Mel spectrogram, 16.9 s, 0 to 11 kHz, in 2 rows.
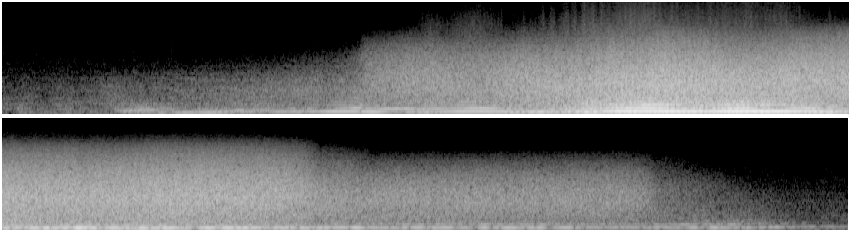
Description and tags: KELSOT10 hydrophone 1st try
Booming sound created via an avalanche on Kelso Dunes recorded on hydrophone buried in dune.
usa, california, sand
